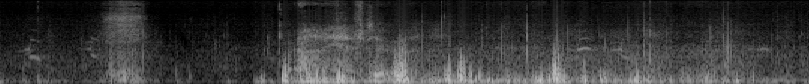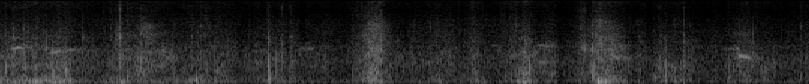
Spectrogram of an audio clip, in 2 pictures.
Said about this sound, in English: Some geese.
